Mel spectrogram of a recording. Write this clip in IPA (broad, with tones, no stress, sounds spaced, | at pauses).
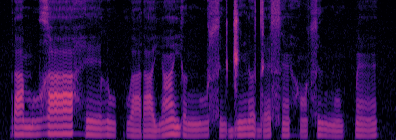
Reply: ɾ a˧ m u˧ ɣ aː˦ h eː˧ l u˨ kʷ a˨ ɾ a˨ j ã˦ j ə˨ ŋ u˧ s ɨ˨ d͡ʒ ĩ˧ ɾ ə˨ d ɛ˧ s ɛ̃˧ h ɔ̃˨ s ɨ˦˨ ŋ ũ˨ k͡p ɛ̃˦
